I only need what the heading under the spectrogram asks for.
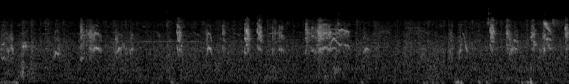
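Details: Juvenile long-tailed shrike practising its song: soft, halting chirps and short twittery notes at uneven intervals, with no settled phrase, set against constant hiss and faint low thumps.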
